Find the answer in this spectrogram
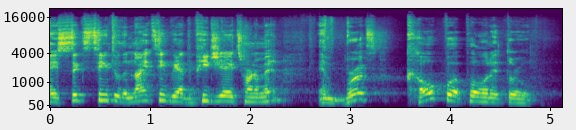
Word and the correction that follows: Koepka: I would just like to say his name is Brooks Koepka, but you know, it's fine. It's fine. – Koepka.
